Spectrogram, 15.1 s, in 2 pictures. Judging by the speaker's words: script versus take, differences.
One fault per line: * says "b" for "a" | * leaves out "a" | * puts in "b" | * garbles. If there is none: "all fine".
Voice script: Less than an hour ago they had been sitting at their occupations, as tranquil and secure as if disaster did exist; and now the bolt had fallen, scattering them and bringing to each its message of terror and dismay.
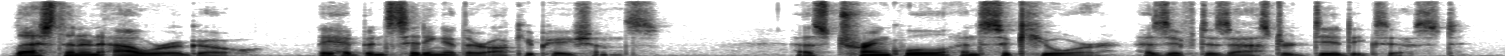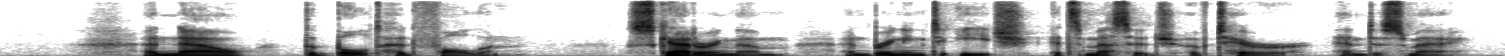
all fine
